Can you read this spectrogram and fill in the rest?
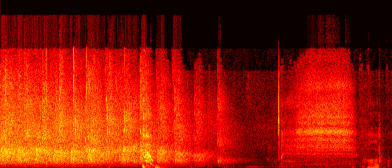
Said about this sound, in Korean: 우리 장학회 모든 팀원, 우리 모든 분들에게 좀 격려의 박수 해드릴까요?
